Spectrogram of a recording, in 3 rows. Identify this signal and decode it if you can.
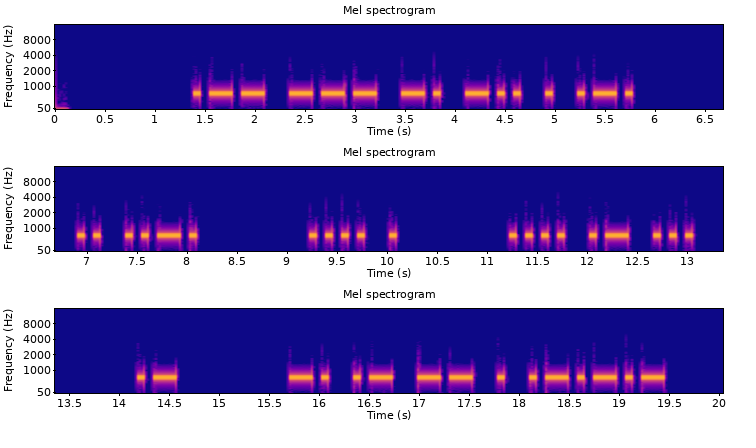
Morse code, heard as a keyed tone, about 15 wpm, 700 Hz. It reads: WONDER IF HE HAS A NAME.
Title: 2x Word-Spacing - Sentences from Top 500 Words - 15wpm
